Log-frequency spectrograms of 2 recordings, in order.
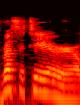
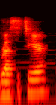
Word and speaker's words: Recettear: First game we're going to look at today is Recettear, or Recettear. I've heard it pronounced both ways. I pronounce it Recettear.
